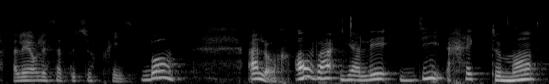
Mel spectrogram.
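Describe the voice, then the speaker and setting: A woman's voice: medium pitch, animated, slow, darkish tone. A woman doing a casual monthly card reading on a clip-on mic, hesitant, with many fillers and restarts. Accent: Swiss French. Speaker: tarot card reader.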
